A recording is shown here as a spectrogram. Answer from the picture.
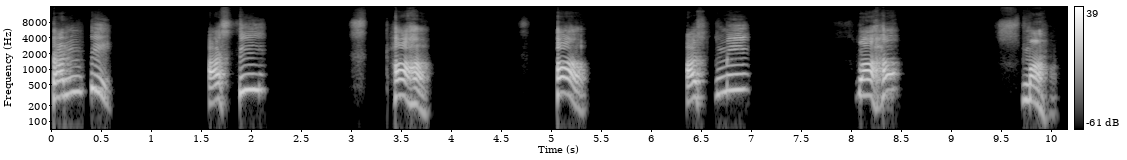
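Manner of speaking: high, careful chant of each verb form; teacher modeling Sanskrit forms; model recitation. Shown as a demonstration. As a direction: say each form clearly for students to copy. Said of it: "एक बार सुनिएगा, पहले मैं बोलता हूं".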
